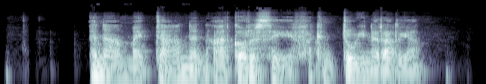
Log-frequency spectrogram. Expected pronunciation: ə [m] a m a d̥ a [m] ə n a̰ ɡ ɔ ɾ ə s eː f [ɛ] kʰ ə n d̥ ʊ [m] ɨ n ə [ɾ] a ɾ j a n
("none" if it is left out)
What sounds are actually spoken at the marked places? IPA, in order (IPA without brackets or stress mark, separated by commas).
n, n, a, none, ɾ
